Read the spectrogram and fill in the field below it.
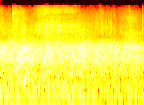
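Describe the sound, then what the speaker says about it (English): Audience applause at a municipal association (RMA) convention during a premier's speech, a steady wash of clapping held at moderate level for the whole stretch with no voice over it. "you can clap for that"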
